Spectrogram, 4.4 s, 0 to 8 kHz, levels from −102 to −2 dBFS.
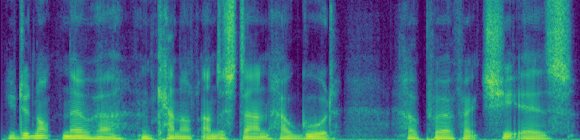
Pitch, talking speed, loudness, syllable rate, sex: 100 Hz, 195 wpm, -17 LUFS, 4.8 syllables/s, male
